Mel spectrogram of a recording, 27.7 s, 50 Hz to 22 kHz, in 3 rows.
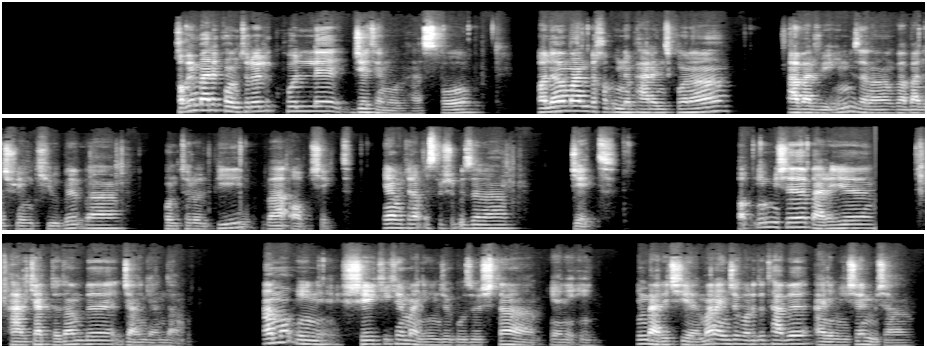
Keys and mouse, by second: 0.8 click, 0.9 KP_1, 1.3-1.8 middle drag, 4.4 middle click, 5.7 click, 10.3 ctrl+p, 12.8 click, 12.9-15.4 drag, 18.3 g, 20.6-21.4 drag, 21.6 click.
